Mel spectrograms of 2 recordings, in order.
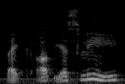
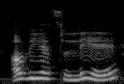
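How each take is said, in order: First: Said in the usual way. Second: Obviously stretched slow, pitched higher and louder with a rise; drawn-out obviously. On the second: Shown as a demonstration. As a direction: sing out obviously slowly like reading it off the page. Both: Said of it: "That's how you say that".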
